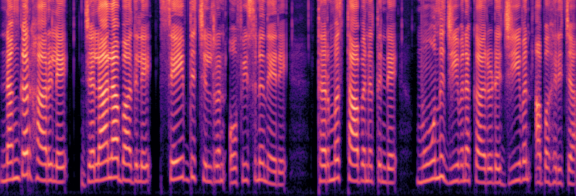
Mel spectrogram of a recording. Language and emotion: Malayalam, neutral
